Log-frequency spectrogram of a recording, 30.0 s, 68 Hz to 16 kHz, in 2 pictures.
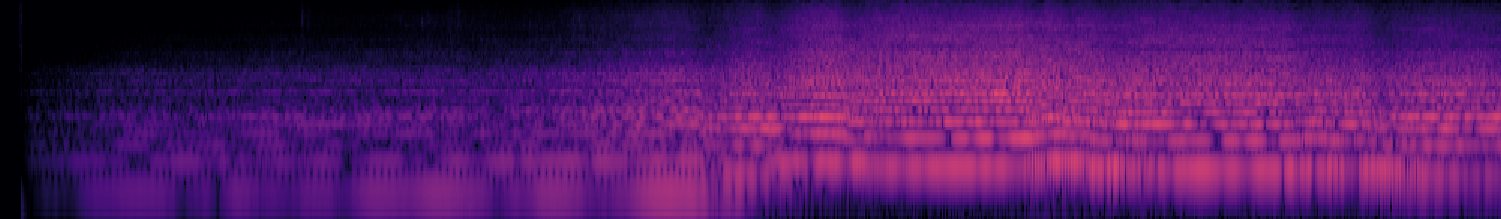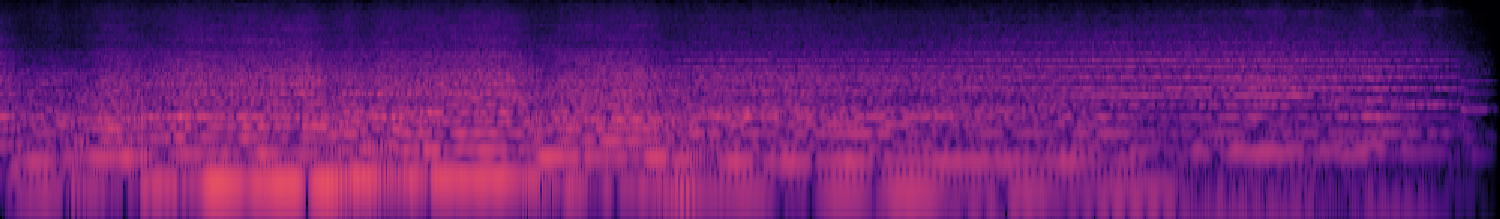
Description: Trimmed to 30 seconds, with a fade out effect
